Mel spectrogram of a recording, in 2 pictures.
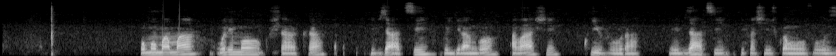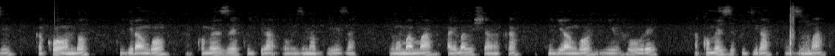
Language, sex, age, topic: Kinyarwanda, male, 25-35, health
